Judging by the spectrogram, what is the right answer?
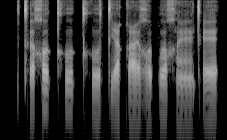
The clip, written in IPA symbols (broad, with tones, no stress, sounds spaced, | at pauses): tʼ ə˧ χ ʊ˥ kʰ ʊ˥ kʰ ʊ˥ t i˧ q ɪː˩ ʁ ʊ˩ p ʊ˥ χ ɛ̃ː˩ tʼ ɛ˥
